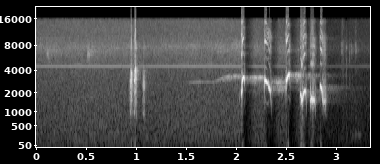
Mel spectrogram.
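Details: Dok taeng bird on 8 September 2023, a brief chirp then a swift sequence of six or seven piercing whistles that dip and rise, ending in faint soft notes.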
